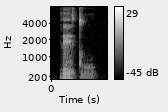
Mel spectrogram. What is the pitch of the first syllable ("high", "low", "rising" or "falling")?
falling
